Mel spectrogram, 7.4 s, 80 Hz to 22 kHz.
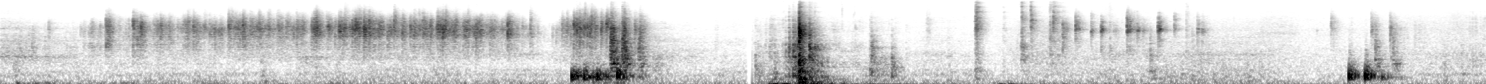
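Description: A handful of 19 dice clatters and rattles across a hard surface, a quiet spread of small clicks with a few sharper knocks, heard alone without any talking.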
